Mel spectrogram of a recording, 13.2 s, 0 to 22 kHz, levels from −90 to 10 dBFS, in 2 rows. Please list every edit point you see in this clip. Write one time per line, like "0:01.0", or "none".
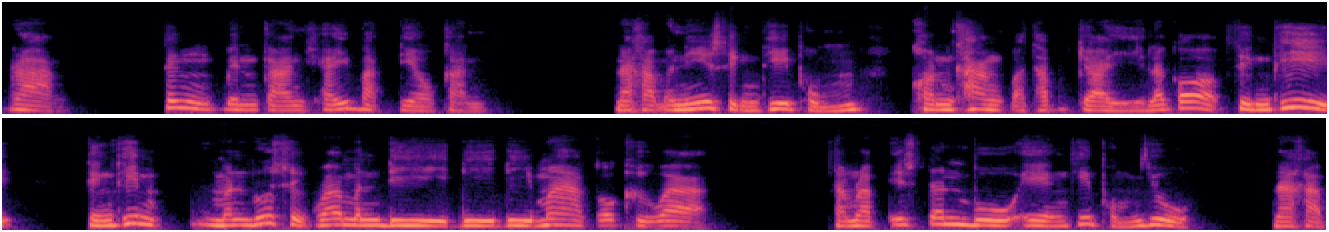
0:06.1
